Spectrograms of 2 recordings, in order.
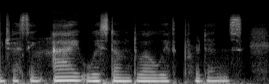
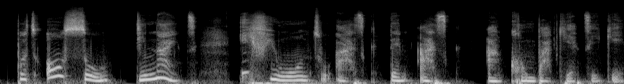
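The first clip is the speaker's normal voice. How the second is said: dramatic Nigerian movie-style delivery; 3 semitones higher than usual. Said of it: "like a Nigerian movie that Sam Loco would say".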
